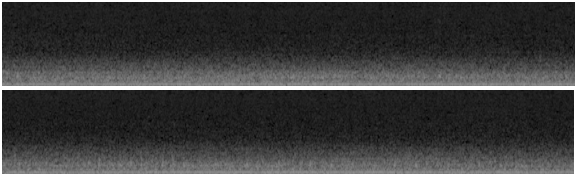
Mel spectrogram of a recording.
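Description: A steady low hum with a band of hiss under it, unchanging throughout, with no distinct events.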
